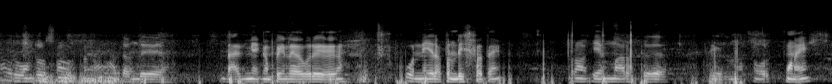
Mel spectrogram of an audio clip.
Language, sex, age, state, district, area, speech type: Tamil, male, 18-30, Tamil Nadu, Ariyalur, rural, spontaneous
